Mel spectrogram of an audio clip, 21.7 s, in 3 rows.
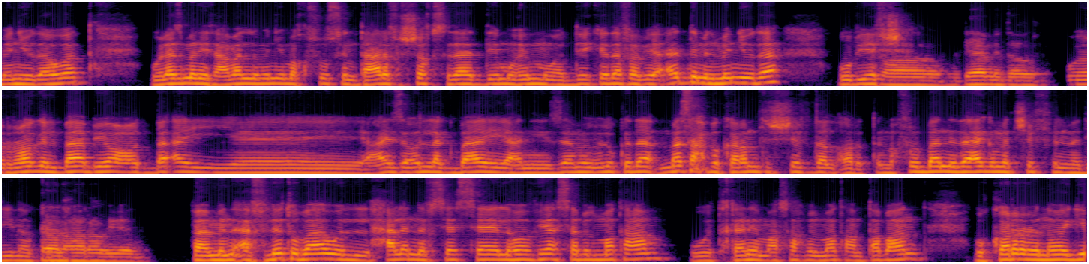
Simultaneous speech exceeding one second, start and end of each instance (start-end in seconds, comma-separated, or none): none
